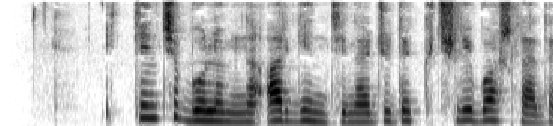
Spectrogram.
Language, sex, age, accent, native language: Uzbek, female, 30-39, Xorazm, Uzbek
